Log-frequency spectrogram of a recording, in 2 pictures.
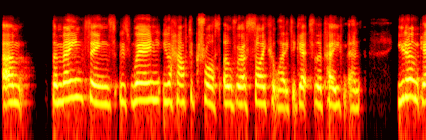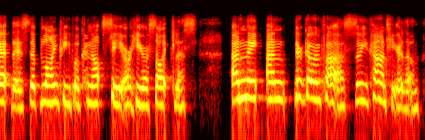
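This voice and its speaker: A woman from Cornwall speaking loudly and plainly from memory to a council committee, rambling with frequent restarts. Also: high-pitched, moderate pace. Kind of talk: unscripted address from memory. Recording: dull lo-fi council meeting recording.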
